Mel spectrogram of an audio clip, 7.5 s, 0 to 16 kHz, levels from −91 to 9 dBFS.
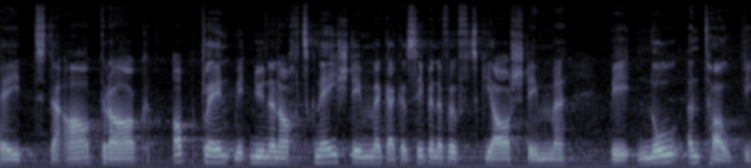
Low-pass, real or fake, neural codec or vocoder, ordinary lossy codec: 14.4 kHz; real; none; AAC, 96 kbps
